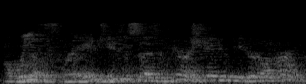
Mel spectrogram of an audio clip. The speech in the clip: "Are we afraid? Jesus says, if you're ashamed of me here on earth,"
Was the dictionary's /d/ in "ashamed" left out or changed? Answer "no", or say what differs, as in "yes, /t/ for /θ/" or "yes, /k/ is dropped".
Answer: yes, /d/ is dropped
